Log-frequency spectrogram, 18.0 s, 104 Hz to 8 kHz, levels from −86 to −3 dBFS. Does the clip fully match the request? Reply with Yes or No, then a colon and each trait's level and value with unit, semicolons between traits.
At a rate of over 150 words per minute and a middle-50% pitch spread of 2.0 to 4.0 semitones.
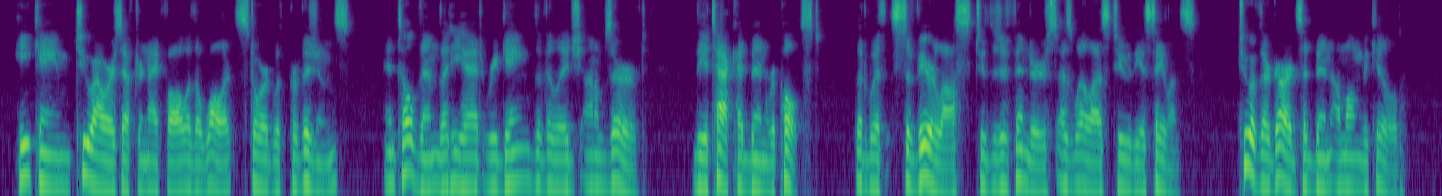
Yes: average, 165 wpm; narrow, 2.5 semitones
